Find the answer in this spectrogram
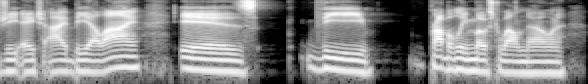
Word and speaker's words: Ghibli: His Studio Ghibli, it's spelled Ghibli, is the probably most well-known producer of like Japanese anime films out there.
